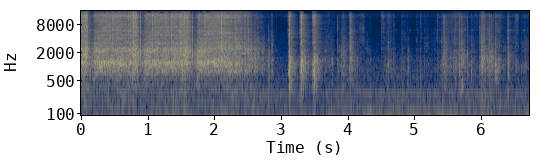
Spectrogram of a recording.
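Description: Hands handling a plastic toy racing car: a loud scraping, rubbing noise for about three seconds that cuts off suddenly, followed by scattered light plastic clicks and taps as the toy is turned over.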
